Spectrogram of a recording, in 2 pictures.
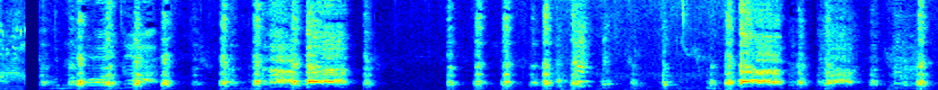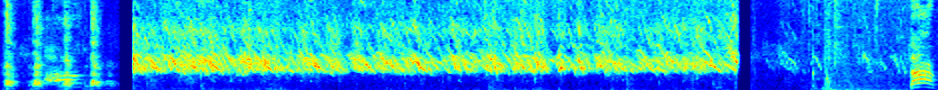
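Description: Chickens clucking in short, repeated calls. About eight seconds in, a brood of chicks takes over, peeping in a dense, high-pitched chorus for about four seconds, and it cuts off abruptly.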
